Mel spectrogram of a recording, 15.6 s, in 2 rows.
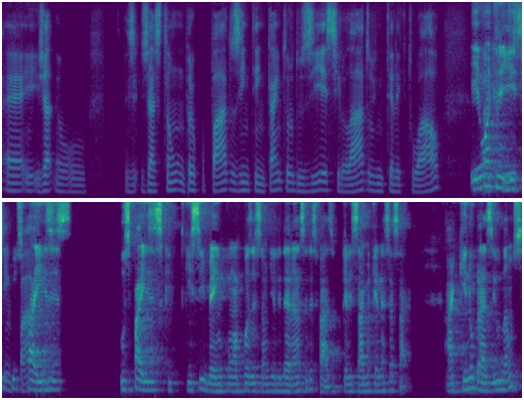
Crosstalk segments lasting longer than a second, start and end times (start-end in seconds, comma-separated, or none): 7.2-8.7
